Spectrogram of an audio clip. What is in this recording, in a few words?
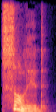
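"solid", English, British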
